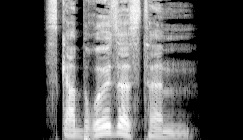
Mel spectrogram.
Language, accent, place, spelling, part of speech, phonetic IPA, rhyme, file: German, Germany, Berlin, skabrösestem, adjective, [skaˈbʁøːzəstəm], -øːzəstəm, De-skabrösestem.ogg
- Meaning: strong dative masculine/neuter singular superlative degree of skabrös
